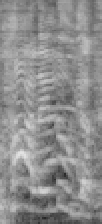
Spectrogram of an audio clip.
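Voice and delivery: ordinary talk

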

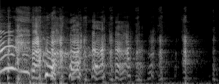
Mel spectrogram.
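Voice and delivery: big burst of laughter; loud laugh. Real, not acted. Laughs at the student joke.

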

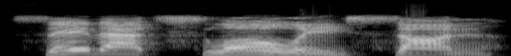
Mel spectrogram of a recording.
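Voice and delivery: high, drawn-out command; blared out. A narrator's reading. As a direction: call it slowly across the room. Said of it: "blared out".

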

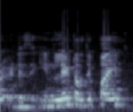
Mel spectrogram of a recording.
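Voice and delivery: ordinary talk

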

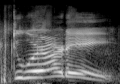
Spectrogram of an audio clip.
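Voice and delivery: fed-up gamer whine, pushed up high; exasperated outburst. Real, not acted. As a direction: cry out in frustration at the game. Complaining loudly during game.

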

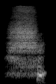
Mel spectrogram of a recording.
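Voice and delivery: "쉬" as a bare, whispery sh; isolated sh sound. Shown as a demonstration. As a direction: hiss "쉬" out alone to show the sound. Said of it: "쉬 발음이 납니다". ("쉬"를 성대 울림 없이 바람 소리로 발음)

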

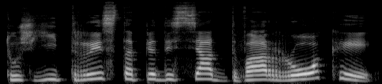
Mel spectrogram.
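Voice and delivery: loud, slow disbelief; amazed exclamation. A narrator's reading. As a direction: spell out the figure in amazement. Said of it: "вигукнув пан Бакет".

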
